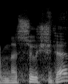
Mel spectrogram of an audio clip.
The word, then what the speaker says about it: Matsushita: six pound advantage over masayuki matsushita that sushita or masushita they're two ways that we've heard it pronounced john cox the big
